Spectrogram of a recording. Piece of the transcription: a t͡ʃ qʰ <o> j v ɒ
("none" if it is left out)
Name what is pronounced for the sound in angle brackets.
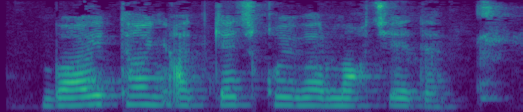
o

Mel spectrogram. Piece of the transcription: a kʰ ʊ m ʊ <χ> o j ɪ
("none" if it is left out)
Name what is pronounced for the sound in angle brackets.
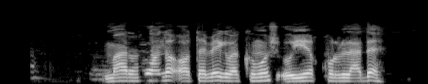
ʃ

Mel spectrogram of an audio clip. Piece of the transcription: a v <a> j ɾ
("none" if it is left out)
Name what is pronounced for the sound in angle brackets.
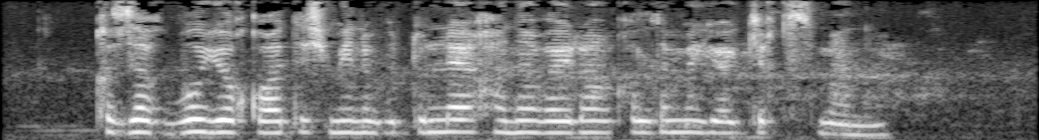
a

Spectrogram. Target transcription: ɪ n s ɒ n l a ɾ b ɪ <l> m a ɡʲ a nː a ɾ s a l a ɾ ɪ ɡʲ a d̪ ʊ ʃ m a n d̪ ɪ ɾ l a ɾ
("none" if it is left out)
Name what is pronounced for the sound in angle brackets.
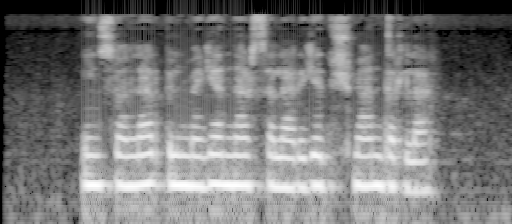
l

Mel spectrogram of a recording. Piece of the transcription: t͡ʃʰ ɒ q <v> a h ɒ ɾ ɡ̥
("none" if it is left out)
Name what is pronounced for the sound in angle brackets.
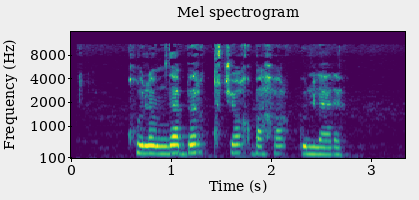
b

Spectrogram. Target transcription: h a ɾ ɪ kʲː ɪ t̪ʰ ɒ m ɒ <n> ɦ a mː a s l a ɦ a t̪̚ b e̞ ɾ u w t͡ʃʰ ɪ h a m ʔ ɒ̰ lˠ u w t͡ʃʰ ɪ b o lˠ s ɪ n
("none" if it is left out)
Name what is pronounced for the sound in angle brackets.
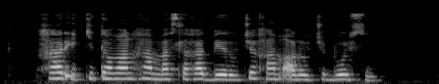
n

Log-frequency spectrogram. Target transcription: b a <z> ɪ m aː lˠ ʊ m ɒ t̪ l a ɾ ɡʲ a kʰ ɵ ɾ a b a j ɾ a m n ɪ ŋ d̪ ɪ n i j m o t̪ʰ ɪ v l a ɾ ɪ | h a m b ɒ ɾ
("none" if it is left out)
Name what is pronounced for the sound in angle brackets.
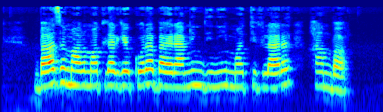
z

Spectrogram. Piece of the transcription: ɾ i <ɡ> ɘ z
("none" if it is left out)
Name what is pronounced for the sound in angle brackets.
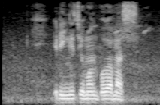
ŋ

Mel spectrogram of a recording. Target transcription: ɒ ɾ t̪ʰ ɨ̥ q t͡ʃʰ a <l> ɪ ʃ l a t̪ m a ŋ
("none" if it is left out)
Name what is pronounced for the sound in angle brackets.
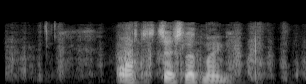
none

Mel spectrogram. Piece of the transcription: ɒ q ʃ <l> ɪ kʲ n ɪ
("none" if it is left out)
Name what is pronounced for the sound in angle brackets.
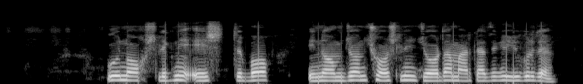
l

